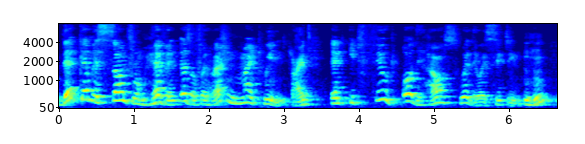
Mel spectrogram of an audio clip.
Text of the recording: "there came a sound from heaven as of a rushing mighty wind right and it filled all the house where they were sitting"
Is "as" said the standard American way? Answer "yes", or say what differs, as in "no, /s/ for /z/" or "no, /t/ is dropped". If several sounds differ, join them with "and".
yes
